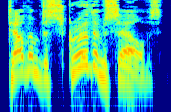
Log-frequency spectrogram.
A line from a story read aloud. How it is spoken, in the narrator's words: John shouted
